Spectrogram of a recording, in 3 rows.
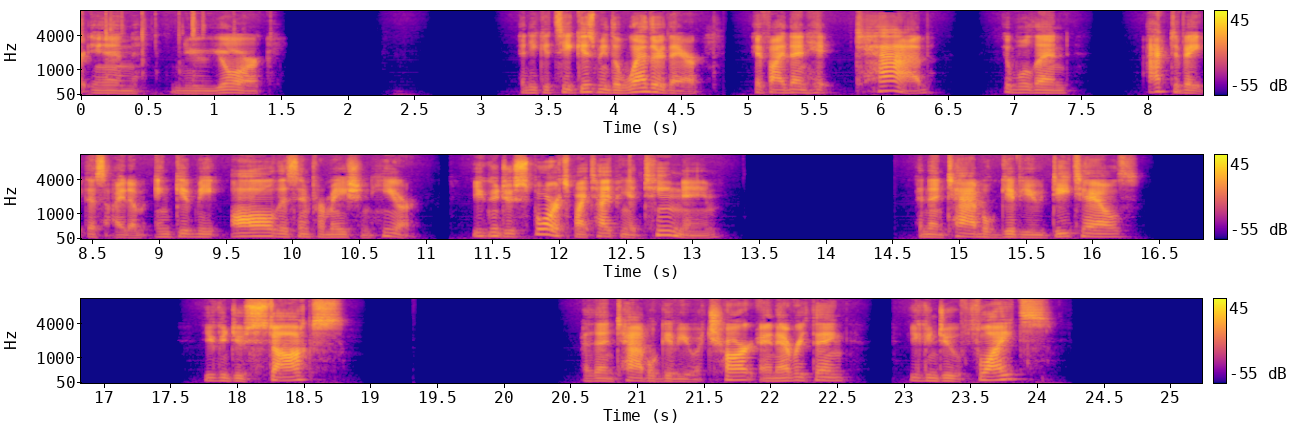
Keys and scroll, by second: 0.0-2.0 typing, 4.7 k, 5.7 Tab, 11.1 BackSpace, 12.4-14.6 typing, 17.1 super+a, 18.0-19.4 typing, 19.8 Tab, 23.3 super+a, 23.7-25.2 typing.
